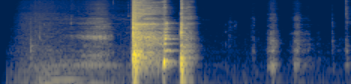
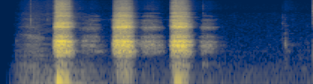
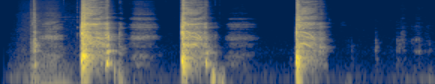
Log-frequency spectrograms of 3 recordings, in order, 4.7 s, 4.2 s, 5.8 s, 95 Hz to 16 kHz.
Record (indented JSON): {
  "cough_length": "4.7 s",
  "cough_amplitude": 32768,
  "cough_signal_mean_std_ratio": 0.3,
  "exhalation_length": "4.2 s",
  "exhalation_amplitude": 32458,
  "exhalation_signal_mean_std_ratio": 0.39,
  "three_cough_length": "5.8 s",
  "three_cough_amplitude": 32768,
  "three_cough_signal_mean_std_ratio": 0.27,
  "survey_phase": "beta (2021-08-13 to 2022-03-07)",
  "age": "18-44",
  "gender": "Female",
  "wearing_mask": "No",
  "symptom_runny_or_blocked_nose": true,
  "smoker_status": "Never smoked",
  "respiratory_condition_asthma": false,
  "respiratory_condition_other": false,
  "recruitment_source": "Test and Trace",
  "submission_delay": "2 days",
  "covid_test_result": "Positive",
  "covid_test_method": "RT-qPCR"
}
